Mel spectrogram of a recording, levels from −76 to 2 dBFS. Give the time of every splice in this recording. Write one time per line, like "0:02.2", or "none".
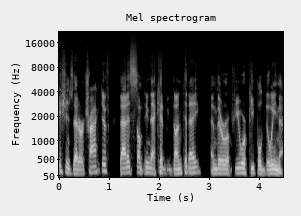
0:01.1
0:03.5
